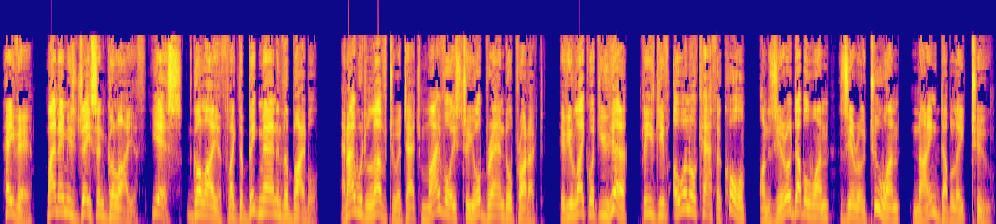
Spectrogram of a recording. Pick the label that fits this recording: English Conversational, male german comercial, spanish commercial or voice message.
English Conversational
